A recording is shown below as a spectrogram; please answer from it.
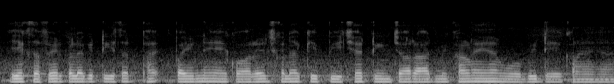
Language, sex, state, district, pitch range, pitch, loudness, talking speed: Hindi, male, Bihar, Gopalganj, 125-135 Hz, 130 Hz, -23 LUFS, 215 wpm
